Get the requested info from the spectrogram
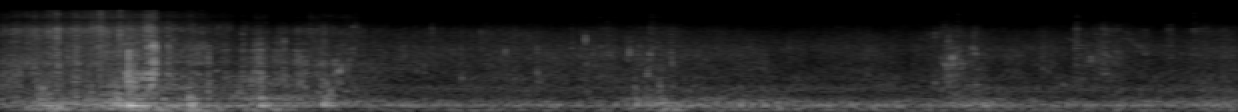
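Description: Muddy pond water sloshing and splashing as people wade and grope through it, with a busier run of splashes in the first two seconds settling into quieter, steady water movement.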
